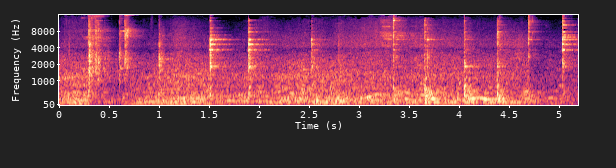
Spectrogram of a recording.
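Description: Irregular metallic knocks and clanks, about ten in five seconds, several leaving a brief high ring, from metal sand-moulding flasks of freshly poured cow-bell moulds being knocked and handled.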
